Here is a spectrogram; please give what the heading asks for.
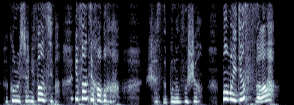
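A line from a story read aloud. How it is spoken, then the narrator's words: Roaring. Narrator (Chinese): 莫云熙……吼道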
